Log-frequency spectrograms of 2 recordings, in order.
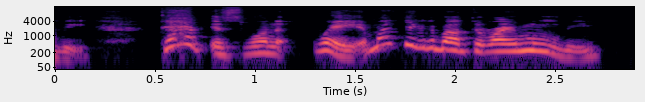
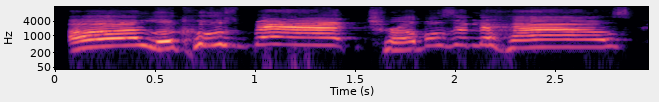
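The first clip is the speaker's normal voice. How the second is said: excited greeting; 8 semitones higher, 8 dB louder, slower than usual. Real, not acted. Greeting a returning viewer.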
